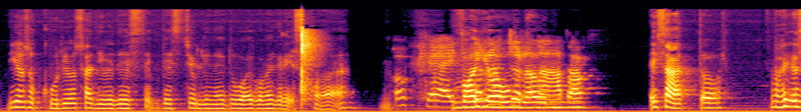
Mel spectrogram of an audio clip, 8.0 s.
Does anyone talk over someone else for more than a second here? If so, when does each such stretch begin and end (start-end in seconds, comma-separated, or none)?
4.5-5.8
